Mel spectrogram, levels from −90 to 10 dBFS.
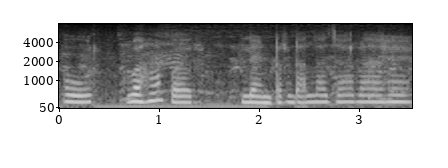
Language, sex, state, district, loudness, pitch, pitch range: Hindi, female, Punjab, Fazilka, -16 LUFS, 230 Hz, 220-235 Hz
